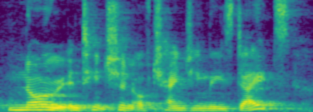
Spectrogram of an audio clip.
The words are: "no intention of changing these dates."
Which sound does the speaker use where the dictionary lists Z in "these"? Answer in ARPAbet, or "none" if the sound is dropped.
Z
